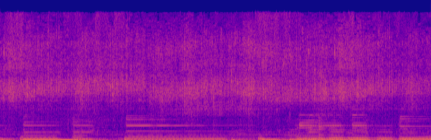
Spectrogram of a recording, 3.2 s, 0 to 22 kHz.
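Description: Rinsed rice soaked for 20 minutes hisses steadily as it is sautéed in a pan for mint pulao, a continuous close sizzle under a layer of tonal background music.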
